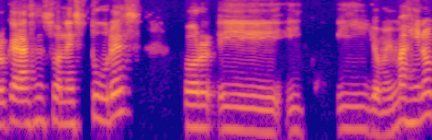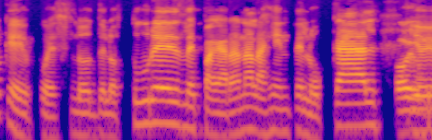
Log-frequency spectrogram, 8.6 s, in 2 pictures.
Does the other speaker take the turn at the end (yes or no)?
yes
